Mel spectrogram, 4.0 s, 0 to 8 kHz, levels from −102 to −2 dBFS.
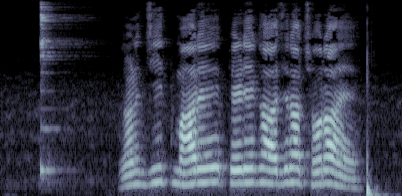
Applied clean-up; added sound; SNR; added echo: none; Cowbell; 17 dB; none.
